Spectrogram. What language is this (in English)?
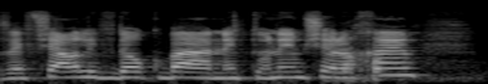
Hebrew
